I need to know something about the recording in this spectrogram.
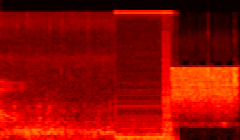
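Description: Steady rain falling. About a second in, a loud low rumble rises over it, and near the end a short burst of static-like hiss from a glitch transition effect cuts in.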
